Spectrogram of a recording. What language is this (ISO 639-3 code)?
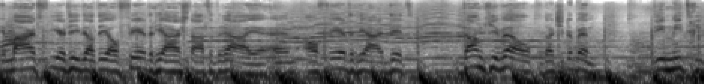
nld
